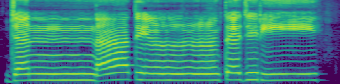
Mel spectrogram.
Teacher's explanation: یہاں تا کے نیچے تنوین ہے اور اس کے بعد حرف تا آ گیا ہے تو یہاں بھی نرم غنہ ہوگا۔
